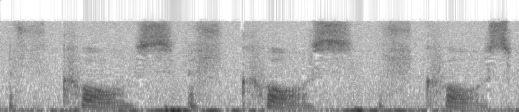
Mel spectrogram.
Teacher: with a very strong f sound there, and that's affected by the following sound, which is voiceless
